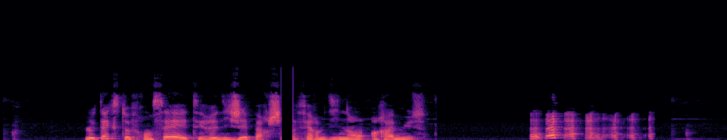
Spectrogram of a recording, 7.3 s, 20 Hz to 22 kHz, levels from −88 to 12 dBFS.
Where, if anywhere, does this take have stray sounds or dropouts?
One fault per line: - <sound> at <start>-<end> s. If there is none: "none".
- dropout at 2.8-2.9 s
- laugh at 5.3-6.6 s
